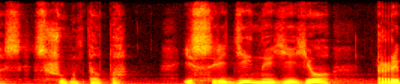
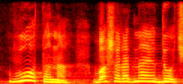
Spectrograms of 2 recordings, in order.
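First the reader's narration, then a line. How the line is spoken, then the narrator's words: Shouted. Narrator (Russian): закричала Ундина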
